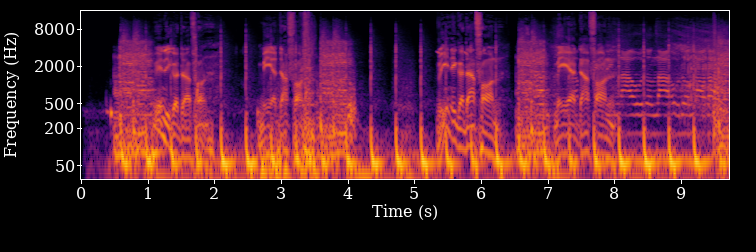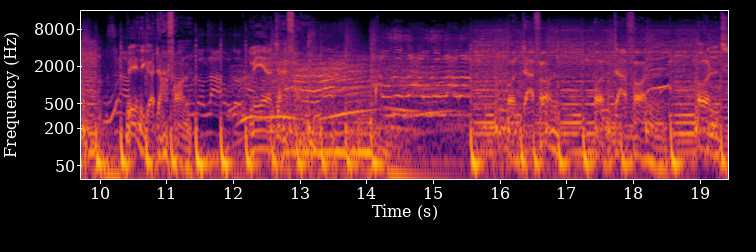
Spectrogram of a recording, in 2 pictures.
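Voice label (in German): Werbung Cool; DMAX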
